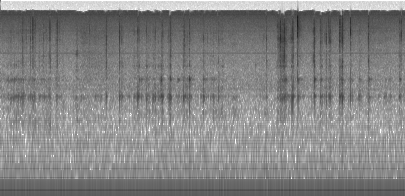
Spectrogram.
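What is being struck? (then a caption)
Small carved wooden box. Long nails tap and scratch the carved front and side of a small, hollow carved wooden box. Soft, quick clicks and light scratchy taps land in irregular bursts, bright and crisp over a steady low hum. The level stays even throughout, with no single tap standing out much.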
